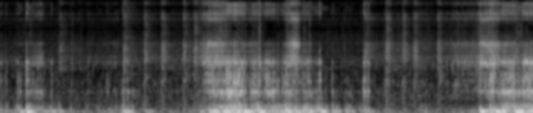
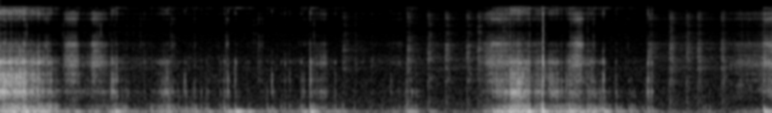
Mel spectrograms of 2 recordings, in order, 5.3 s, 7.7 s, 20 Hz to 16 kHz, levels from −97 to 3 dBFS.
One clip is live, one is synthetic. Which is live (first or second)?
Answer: second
